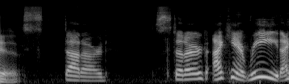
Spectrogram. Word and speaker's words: Stoddard: Stoddard. Stoddard? I can't read. I said that already. I forgot to ask beforehand. I mean, no, it was close enough. Stoddard, yeah.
